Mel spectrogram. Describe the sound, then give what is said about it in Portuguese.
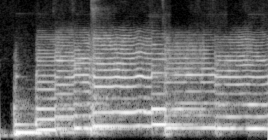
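An overdriven electric guitar plays a short melodic phrase of sustained, gritty notes, with delay and reverb effects trailing behind. It is loud, with no one talking. “Faz o som aí. Bota um delay, um reverb, um drivezinho e, e tá, tá aquele pau.”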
